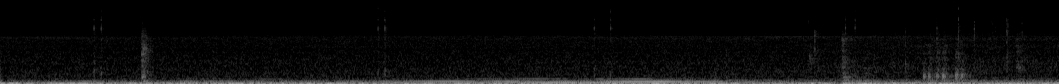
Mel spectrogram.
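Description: Scattered clicks at a computer: a few isolated clicks, then a short run of them near the end, over a steady low hum.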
